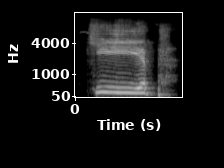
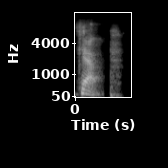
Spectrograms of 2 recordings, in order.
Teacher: Se pasan a una E nada más y el sonido I, el sonido largo que aquí tienen estas, pasa a ser un sonido corto de una E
